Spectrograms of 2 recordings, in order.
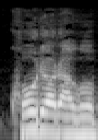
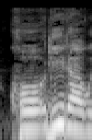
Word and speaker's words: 고려: 그 앞서 있는 고려라고 발음하는데 이거 원래 고리라고 읽어야 됩니다.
